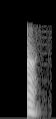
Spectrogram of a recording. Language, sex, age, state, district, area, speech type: Malayalam, female, 30-45, Kerala, Idukki, rural, conversation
